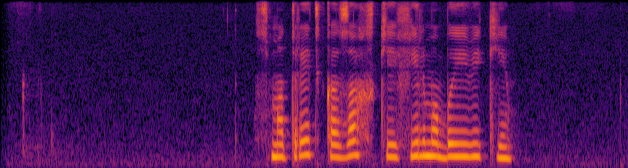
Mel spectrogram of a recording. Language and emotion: Russian, neutral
